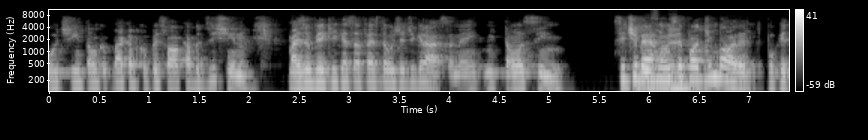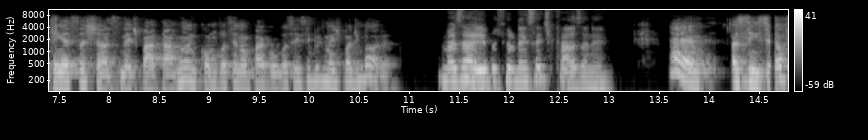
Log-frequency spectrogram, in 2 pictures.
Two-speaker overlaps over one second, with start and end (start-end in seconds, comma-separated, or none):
none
